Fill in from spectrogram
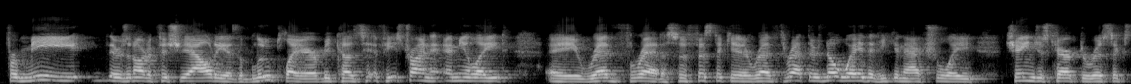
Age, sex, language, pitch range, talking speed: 40-59, male, English, 140-165 Hz, 170 wpm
